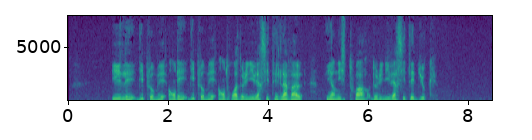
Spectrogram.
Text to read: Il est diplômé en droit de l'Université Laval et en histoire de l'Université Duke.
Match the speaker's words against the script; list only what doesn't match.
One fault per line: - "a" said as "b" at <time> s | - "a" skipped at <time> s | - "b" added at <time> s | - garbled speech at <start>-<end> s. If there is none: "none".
- "est diplômé en" added at 2.2 s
